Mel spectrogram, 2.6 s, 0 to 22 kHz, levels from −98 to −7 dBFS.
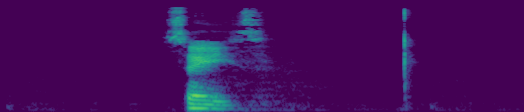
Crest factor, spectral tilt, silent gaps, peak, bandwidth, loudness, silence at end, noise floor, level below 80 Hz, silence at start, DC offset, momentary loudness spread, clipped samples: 26 dB; -3 dB/octave; none; -16 dBFS; 16 kHz; -35 LUFS; 1.3 s; under -90 dBFS; -80 dBFS; 0.85 s; under 0.1%; 16 LU; under 0.1%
